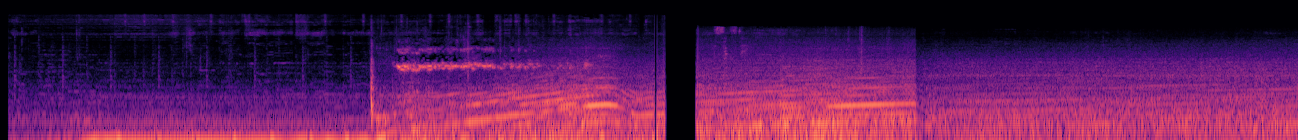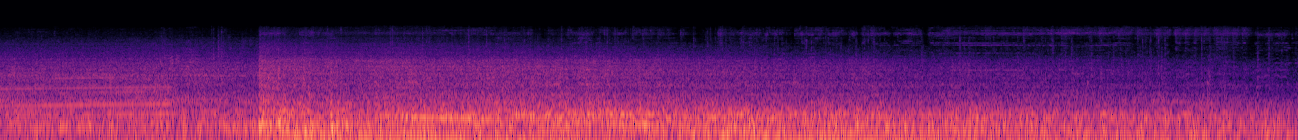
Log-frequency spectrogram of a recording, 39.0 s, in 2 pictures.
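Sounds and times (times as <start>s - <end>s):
road and wind noise: 0.1s - 38.9s
car engine accelerating: 0.2s - 38.9s.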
